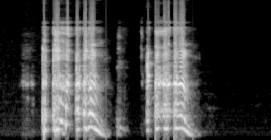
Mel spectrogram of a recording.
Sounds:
Throat clearing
